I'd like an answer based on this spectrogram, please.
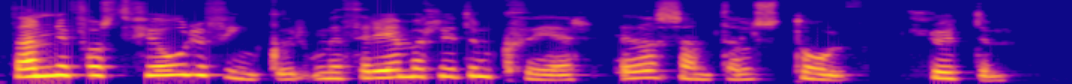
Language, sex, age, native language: Icelandic, female, 40-49, Icelandic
